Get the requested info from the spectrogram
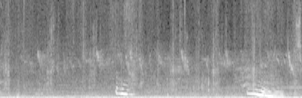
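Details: Young camel calf, called saqb, ha'il or huwar in Arabic, calling while its mother refuses to accept it; a sad, distinctive voice. Two harmonic bleats fall from high to low, a short one and then a longer one, over steady rumbling background noise.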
